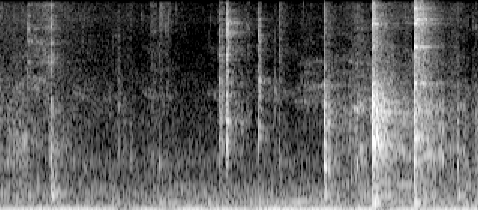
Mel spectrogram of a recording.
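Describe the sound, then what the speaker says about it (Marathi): Soaked bajra flour is being stirred into boiling water in a cooking pot, producing close, scattered metallic clinks and scrapes of a spoon against the pot, with quiet gaps between them and no talking. "आता हे मिश्रण आपल्याला सतत ढवळत राहायचं आहे, म्हणजे गाठी होणार नाही"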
